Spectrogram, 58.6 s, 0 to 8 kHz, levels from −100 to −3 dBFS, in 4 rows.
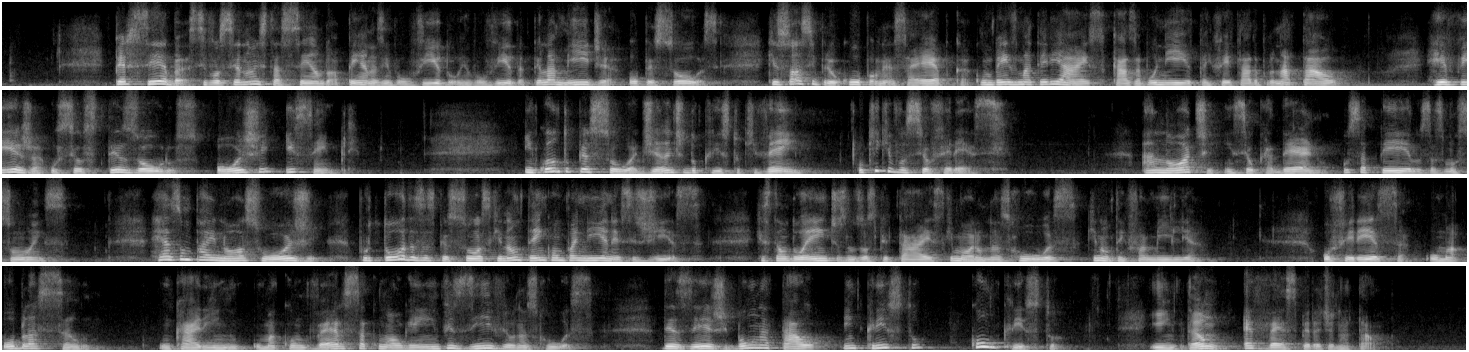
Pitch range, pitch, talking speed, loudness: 145-200 Hz, 165 Hz, 110 wpm, -29 LUFS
